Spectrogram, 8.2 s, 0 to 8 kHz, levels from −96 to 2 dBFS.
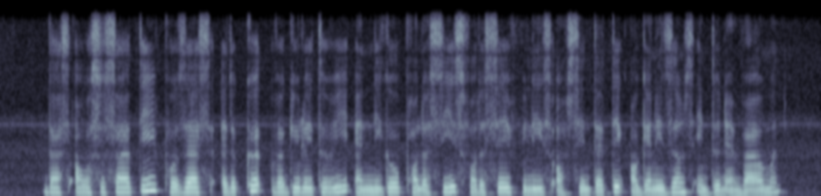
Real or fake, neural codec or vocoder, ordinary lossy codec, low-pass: real; none; none; 7.2 kHz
